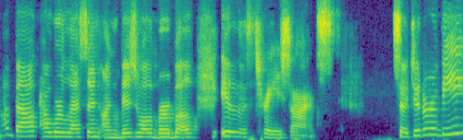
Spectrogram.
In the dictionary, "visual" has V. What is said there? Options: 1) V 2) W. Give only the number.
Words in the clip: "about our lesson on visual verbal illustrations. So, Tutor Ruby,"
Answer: 1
